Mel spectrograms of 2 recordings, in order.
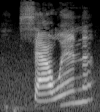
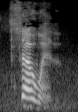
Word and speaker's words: Samhain: and have a blessed, prosperous Samhain, is how you pronounce it. Samhain. It's called Samhain. It's spelled Samhain. Samhain.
